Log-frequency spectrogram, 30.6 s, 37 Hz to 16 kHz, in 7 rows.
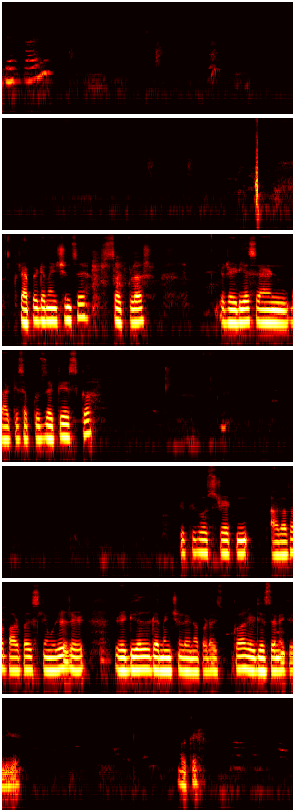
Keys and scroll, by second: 25.6-26.7 typing.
